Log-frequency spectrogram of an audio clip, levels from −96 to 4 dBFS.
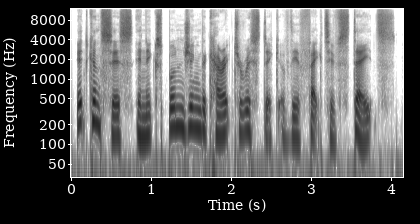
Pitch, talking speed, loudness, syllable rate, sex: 145 Hz, 145 wpm, -20 LUFS, 5.3 syllables/s, male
